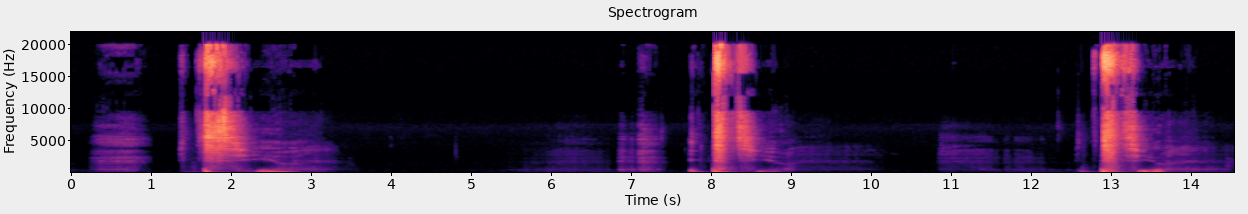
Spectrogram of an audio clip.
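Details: Repeated allergic sneezing triggered by dust while cleaning: three loud sneezes, each with a quick inhaled lead-in, spaced a few seconds apart.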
